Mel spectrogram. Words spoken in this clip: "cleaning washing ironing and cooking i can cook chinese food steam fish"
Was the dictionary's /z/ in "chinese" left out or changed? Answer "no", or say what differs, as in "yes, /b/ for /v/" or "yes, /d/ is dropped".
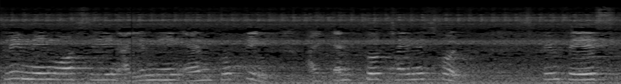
yes, /s/ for /z/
